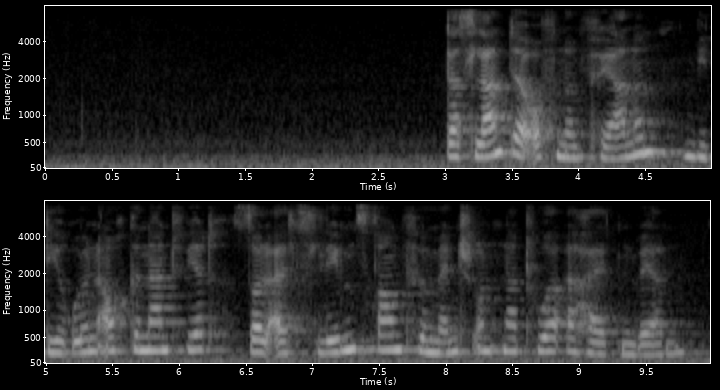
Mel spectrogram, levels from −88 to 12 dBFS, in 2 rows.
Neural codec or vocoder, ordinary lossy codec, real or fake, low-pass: none; none; real; 7.2 kHz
